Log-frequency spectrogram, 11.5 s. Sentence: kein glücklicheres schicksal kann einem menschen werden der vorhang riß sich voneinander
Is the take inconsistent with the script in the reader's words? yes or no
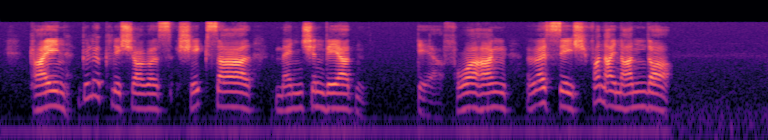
yes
